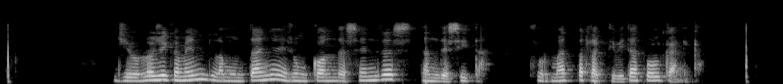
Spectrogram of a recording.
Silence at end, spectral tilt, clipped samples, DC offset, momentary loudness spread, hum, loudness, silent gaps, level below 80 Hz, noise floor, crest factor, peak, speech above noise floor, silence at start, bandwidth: 0.35 s; -6.5 dB/octave; under 0.1%; under 0.1%; 20 LU; none; -19 LUFS; none; -52 dBFS; -79 dBFS; 18 dB; -2 dBFS; 61 dB; 0.05 s; 7.4 kHz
